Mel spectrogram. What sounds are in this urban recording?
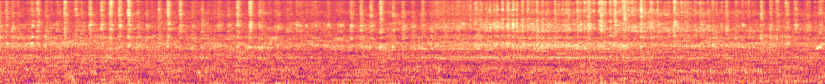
unidentified impact machinery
